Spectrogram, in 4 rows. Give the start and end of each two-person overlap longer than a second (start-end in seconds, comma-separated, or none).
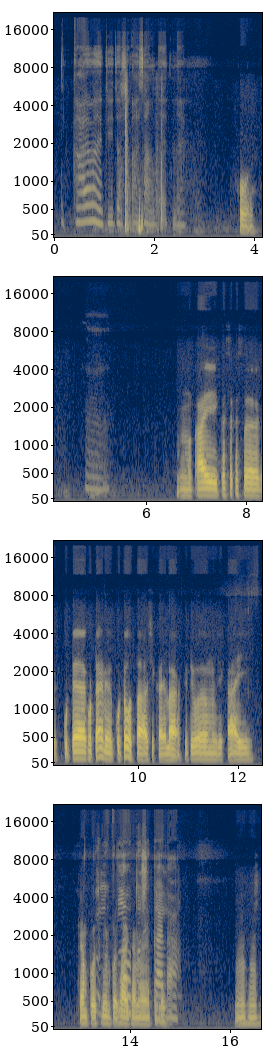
13.3-14.7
